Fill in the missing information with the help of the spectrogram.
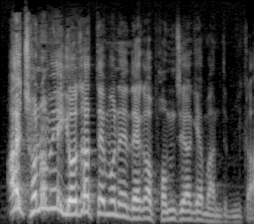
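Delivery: high, protesting complaint; aggrieved Adam accusing God; resentful blaming. Acted. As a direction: push the blame onto someone else, indignantly. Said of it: "하나님을 원망하잖아요".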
